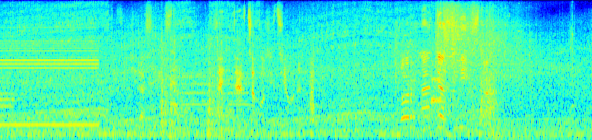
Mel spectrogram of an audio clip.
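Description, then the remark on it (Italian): Car engines in a racing video game roar continuously and loudly, with a steady droning hum and shifting revving tones, while a man talks excitedly over the game sounds as he drives the Blackbird race car with automatic transmission, slowing down because it does not hold the road well. “qui cerco di andare più piano perché sta macchina non tiene bene la strada vai vai capitano secondo sei in quarta posizione tornante a sinistra”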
